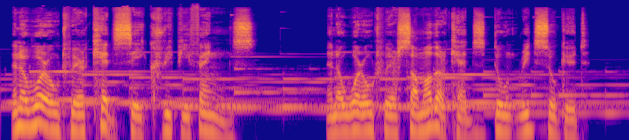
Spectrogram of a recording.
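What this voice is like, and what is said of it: Man with a cool accent. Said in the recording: “this guy with the cool accent”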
